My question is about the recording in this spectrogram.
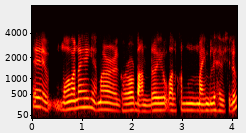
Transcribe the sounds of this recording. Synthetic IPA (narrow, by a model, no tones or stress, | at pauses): emojmanɛɦeamaɹɡʱɔɹɔɹbandojʊ̰ʔalkʰɔnmaimbuliɦabisilʊ̃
